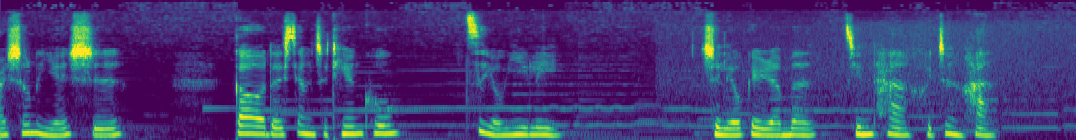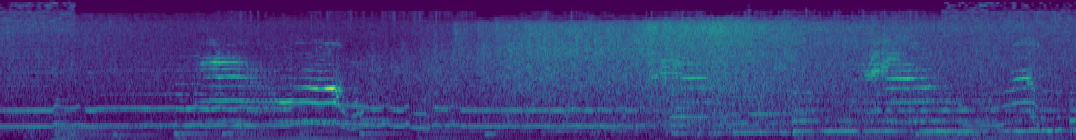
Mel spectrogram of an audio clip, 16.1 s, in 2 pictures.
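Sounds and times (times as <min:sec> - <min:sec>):
speech: 0:00.0 - 0:01.0, 0:01.8 - 0:04.4, 0:05.2 - 0:07.6
cat meowing: 0:09.5 - 0:11.1, 0:12.9 - 0:13.6, 0:14.5 - 0:16.1.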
